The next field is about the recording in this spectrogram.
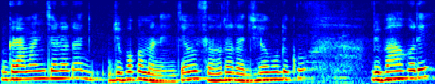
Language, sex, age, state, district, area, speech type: Odia, female, 30-45, Odisha, Mayurbhanj, rural, spontaneous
